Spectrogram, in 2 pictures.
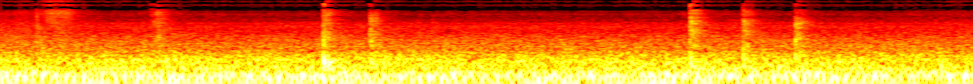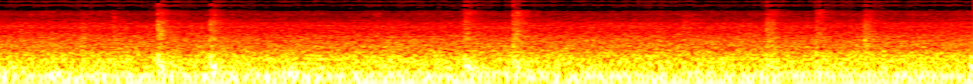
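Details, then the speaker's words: Nursing abdominal assessment: soft paired percussion taps moving clockwise from the right lower to the left lower quadrant give a hollow tympanic note in all quadrants, normal over gas-filled bowel; bowel sounds were neither hypoactive nor hyperactive. "Um, I'll be starting off in the right lower quadrant and work my way to the left lower quadrant in a clockwise fashion. Um, and I just want to make sure that each quadrant has a tempanic uh sound that I hear."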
